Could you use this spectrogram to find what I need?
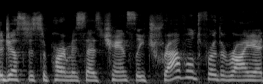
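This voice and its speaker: A woman has a normal speaking voice, with an American accent, a medium pitch and a fairly quick pace. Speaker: TV news anchor and journalist. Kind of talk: TV news anchor read. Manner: clear, professional, brisk.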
